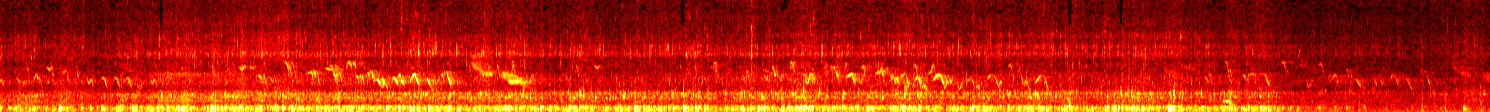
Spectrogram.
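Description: Gasoline pouring from a portable gas can's spout into the filler neck of a car that has run out of fuel. The pour runs steadily and stops shortly before the end.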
